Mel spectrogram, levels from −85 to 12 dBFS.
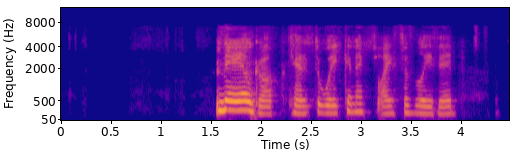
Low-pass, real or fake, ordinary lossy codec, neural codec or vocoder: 7.2 kHz; fake; MP3, 64 kbps; codec, 16 kHz, 1.1 kbps, Voila-Tokenizer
